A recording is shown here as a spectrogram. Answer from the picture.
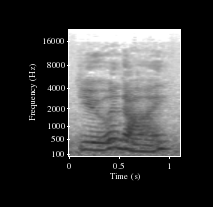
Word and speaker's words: Ewe and Eye: It's E-W-E and E-Y-E, You and I, and it's based on the fact that the gallery includes visual arts.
